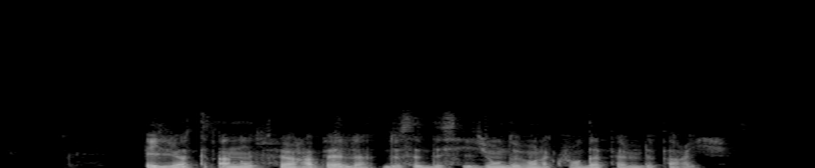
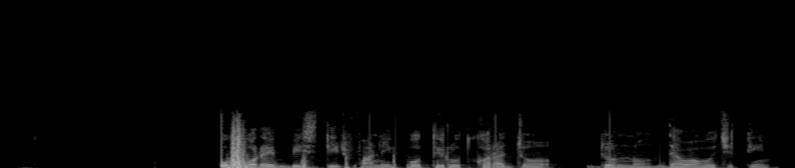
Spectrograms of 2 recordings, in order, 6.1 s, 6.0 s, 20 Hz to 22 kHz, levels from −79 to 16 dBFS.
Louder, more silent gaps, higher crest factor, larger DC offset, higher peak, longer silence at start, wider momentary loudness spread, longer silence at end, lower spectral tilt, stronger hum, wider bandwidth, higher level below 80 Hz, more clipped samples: first, -22 LUFS vs -30 LUFS; neither; second, 20 dB vs 28 dB; neither; about the same, -2 dBFS vs -2 dBFS; second, 1.1 s vs 1.65 s; second, 10 LU vs 18 LU; first, 0.9 s vs 0.25 s; first, -8.5 dB/octave vs -6 dB/octave; neither; about the same, 7 kHz vs 7.6 kHz; second, -56 dBFS vs -50 dBFS; neither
